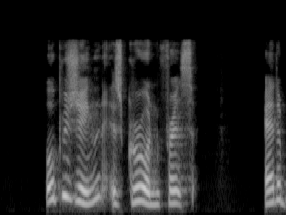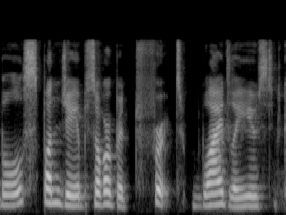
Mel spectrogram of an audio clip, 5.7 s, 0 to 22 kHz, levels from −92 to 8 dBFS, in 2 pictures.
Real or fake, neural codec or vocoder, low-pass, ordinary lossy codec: fake; autoencoder, 22.05 kHz, a latent of 192 numbers a frame, VITS, trained on one speaker; 9.9 kHz; none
